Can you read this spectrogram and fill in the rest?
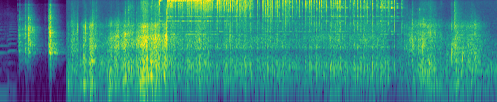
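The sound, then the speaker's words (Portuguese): A few quick clattering patters of small tapioca pearls for bubble tea dropping into a pan, then a dense, steady rustling hiss for several seconds before it thins out near the end. No one speaks. “Se você, se, você, puder colocar na edição depois, só, um, só o barulhinho da, das pérolazinhas caindo na panela e dele colocando água em cima dessas pérolas.”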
